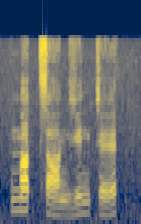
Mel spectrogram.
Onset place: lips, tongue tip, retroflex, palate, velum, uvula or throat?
lips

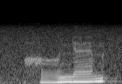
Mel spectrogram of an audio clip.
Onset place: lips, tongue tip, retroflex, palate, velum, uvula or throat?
throat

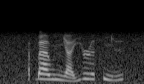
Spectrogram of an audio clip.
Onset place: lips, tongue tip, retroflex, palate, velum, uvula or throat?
lips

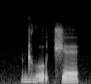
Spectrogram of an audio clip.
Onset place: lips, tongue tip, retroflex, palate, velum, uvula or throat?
retroflex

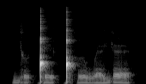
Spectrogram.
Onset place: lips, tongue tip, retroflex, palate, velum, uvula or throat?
palate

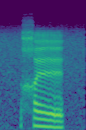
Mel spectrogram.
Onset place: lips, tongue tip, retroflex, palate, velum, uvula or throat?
uvula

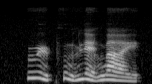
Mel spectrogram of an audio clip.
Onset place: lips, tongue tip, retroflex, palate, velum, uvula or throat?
retroflex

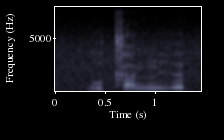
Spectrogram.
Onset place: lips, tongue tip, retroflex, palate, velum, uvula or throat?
lips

